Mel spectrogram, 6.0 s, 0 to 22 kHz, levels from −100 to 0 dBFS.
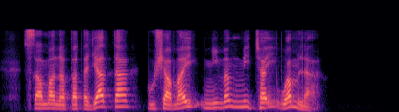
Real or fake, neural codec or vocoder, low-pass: fake; codec, 16 kHz, 0.8 kbps, ZipCodec; 7.2 kHz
